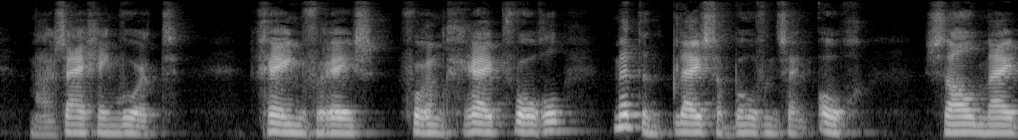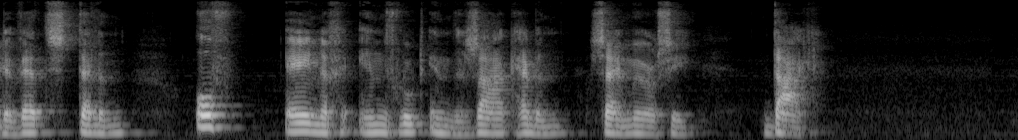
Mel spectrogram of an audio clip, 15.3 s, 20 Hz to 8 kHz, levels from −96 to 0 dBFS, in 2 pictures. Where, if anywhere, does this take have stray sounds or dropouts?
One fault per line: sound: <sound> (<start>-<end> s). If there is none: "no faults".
no faults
